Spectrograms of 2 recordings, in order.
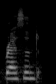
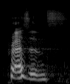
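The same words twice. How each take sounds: First: "present" said by mistake for presence; slip of the tongue. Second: "Presence" said as the corrected word; self-correction. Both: Real, not acted. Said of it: "I'm sorry".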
